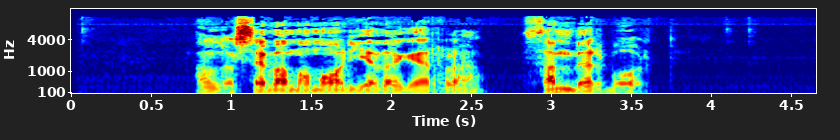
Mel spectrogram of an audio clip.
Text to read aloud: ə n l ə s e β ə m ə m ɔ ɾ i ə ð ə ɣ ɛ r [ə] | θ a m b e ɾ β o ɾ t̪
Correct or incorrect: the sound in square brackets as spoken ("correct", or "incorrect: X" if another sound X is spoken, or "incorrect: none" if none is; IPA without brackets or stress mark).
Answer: correct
